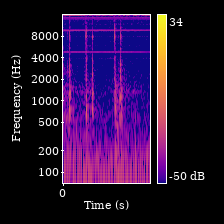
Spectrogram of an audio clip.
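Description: Five or six crisp, distinct key presses on a 1980s home computer keyboard, tapped in small uneven pairs over a steady background hiss, quiet and close with no voices.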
